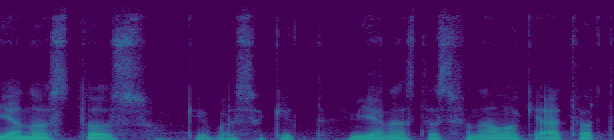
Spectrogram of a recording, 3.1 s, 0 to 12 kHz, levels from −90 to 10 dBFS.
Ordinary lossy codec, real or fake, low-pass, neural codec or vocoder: Opus, 24 kbps; real; 10.8 kHz; none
